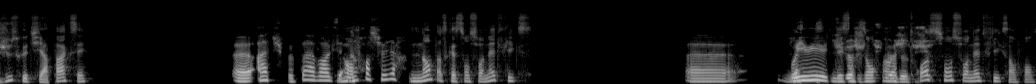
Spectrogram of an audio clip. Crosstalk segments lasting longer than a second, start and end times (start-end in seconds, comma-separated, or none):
7.9-9.4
